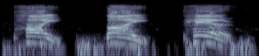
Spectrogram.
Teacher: When you pronounce these two sounds, your lips touch each other. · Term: bilabial sounds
